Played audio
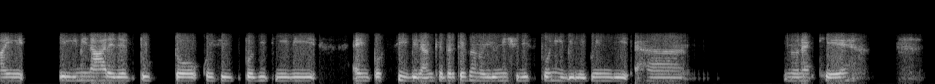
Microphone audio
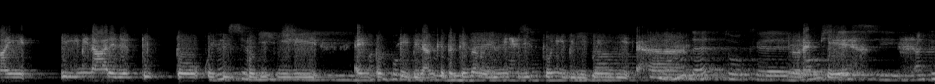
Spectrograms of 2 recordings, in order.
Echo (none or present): present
